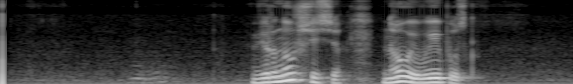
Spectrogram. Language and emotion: Russian, sad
